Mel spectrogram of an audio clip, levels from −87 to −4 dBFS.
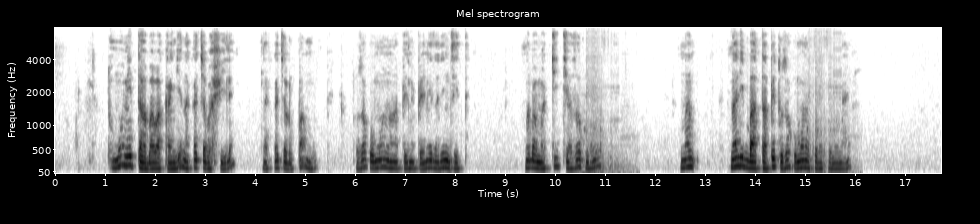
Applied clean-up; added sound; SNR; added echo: neural separator model SepFormer DNS4.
